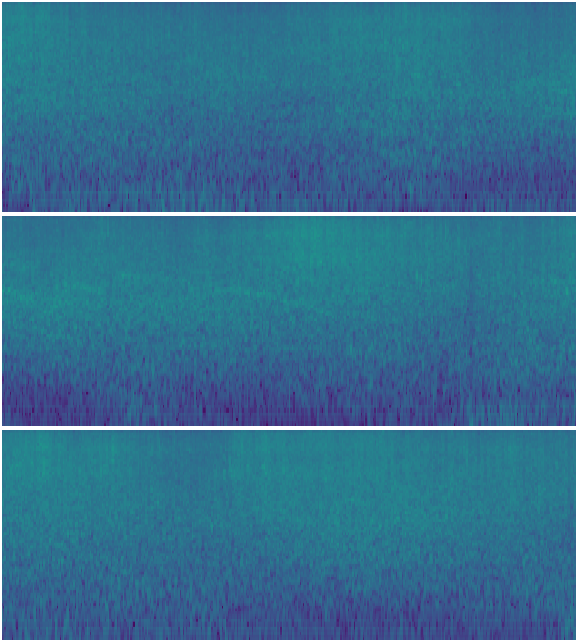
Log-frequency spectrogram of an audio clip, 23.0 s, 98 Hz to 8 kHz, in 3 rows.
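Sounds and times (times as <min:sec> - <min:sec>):
stormy sea water: 0:00.0 - 0:22.9.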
